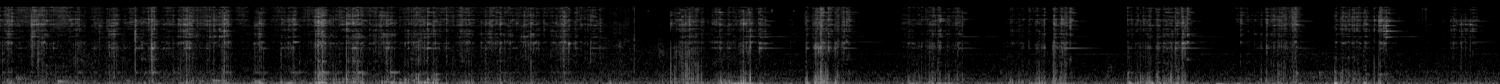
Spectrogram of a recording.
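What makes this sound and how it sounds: A perforated stainless steel skimmer spoon with a flat round bowl and a long handle is held by its handle while long nails tap and scratch the holey metal bowl. Over about 15 seconds there are many quick, bright metallic clinks and scratchy rasps, with short rings that fade fast over a dull low rumble.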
